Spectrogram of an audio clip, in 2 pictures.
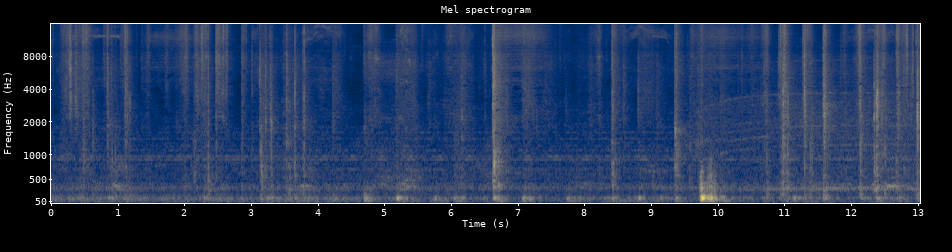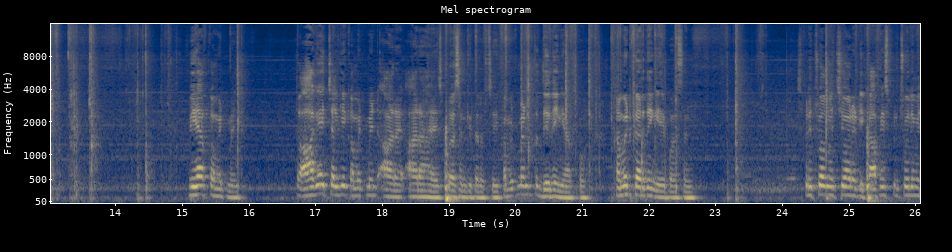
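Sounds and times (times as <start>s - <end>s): cards shuffling clicks: 2.0s - 4.0s, 10.4s - 15.0s, 19.7s - 23.6s
cards thumping on table: 19.8s - 23.6s.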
